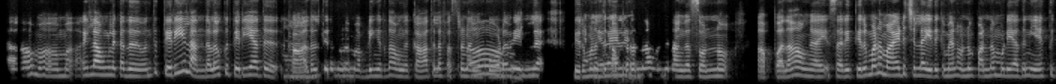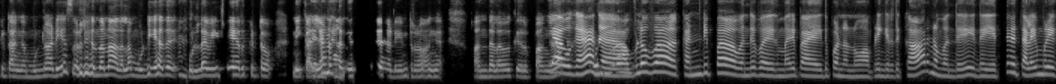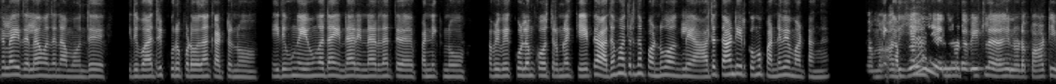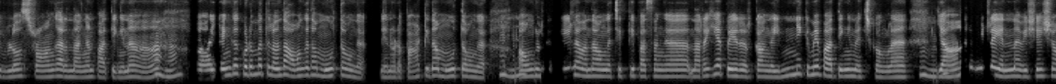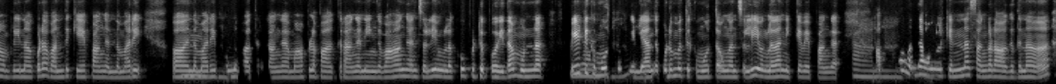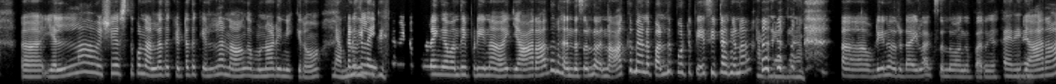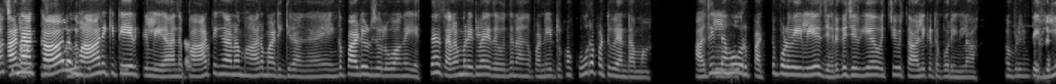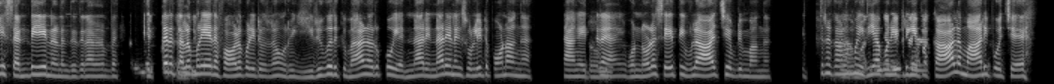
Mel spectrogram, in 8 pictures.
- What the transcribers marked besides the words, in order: laughing while speaking: "முன்னாடியே சொல்லியிருந்தோனா அதெல்லாம் முடியாது, புள்ள வீட்டிலேயே இருக்கட்டும் நீ கல்யாணத்தை நிறுத்திடு அப்டின்ருவாங்க"; other background noise; drawn out: "ஆ"; laughing while speaking: "நம்ம வீட்டுக்கு"; laughing while speaking: "யாராவது இந்த சொல்லுவ நாக்கு மேல பல்லு போட்டு பேசிட்டாங்கன்னா!"; laugh; in English: "டயலாக்"; unintelligible speech; laugh; tapping
- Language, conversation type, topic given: Tamil, podcast, குடும்ப மரபு உங்களை எந்த விதத்தில் உருவாக்கியுள்ளது என்று நீங்கள் நினைக்கிறீர்கள்?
